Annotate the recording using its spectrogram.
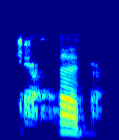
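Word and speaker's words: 컵: Kop. Berarti di sini dia tetap dibaca P aja ya. Maksudnya tidak dibaca B, tapi berubah jadi P.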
